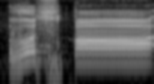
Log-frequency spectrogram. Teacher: سا پیش وث، قاف کھڑا زبر قا موٹا کریں گے، اور قاف پر کھڑا زبر ہے تو ایک الف کی لمٹ میں ہم نے اوپر کھینچنا ہے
